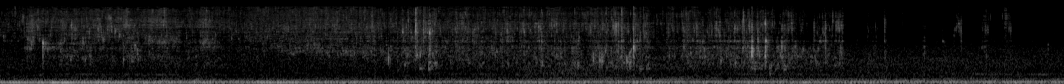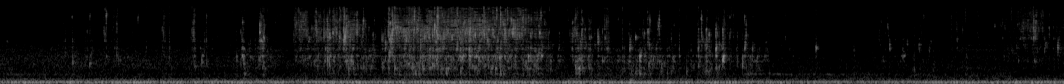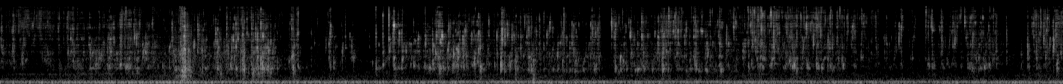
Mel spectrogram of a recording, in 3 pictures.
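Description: Clay slurry being poured through a fine mesh strainer and funnel, a thin stream trickling and dripping into watery clay in a plastic cooler, with small clicks and splashes throughout.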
